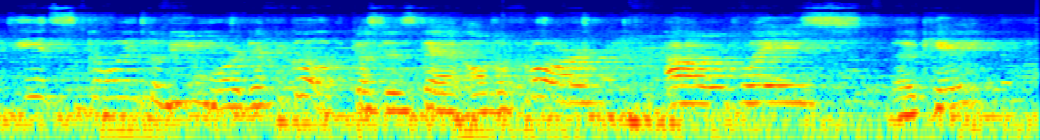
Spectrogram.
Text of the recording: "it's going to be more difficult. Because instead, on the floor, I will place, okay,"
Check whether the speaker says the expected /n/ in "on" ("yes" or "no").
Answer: no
